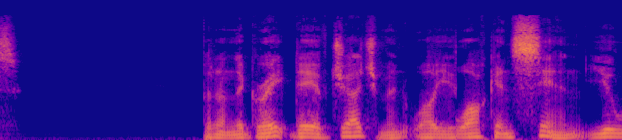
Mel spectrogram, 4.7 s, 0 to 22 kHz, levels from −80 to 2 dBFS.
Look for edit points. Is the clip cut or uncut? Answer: cut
